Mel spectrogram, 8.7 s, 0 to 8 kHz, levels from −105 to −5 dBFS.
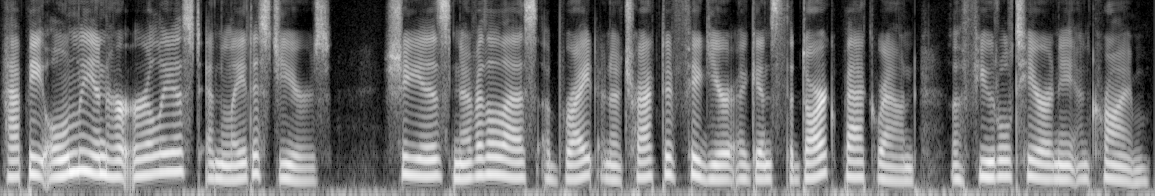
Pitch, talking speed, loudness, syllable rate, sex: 190 Hz, 175 wpm, -17 LUFS, 5.4 syllables/s, female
